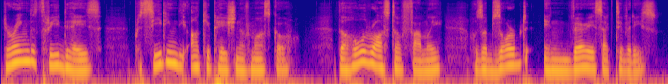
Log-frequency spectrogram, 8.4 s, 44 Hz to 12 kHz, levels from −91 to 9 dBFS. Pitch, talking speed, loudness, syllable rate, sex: 130 Hz, 130 wpm, -17 LUFS, 5.1 syllables/s, male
